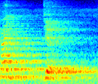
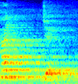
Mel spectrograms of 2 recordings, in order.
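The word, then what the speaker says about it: حجّ: Nah, jim di sini dikatakan qalqalah akbar karena berada di akhir ayat atau waqaf dan mempunyai tanda tasjid. Cara bacanya yakni hajj. Dijeda untuk menyempurnakan bunyi tasjid, kemudian memantulkan huruf jim hajj.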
